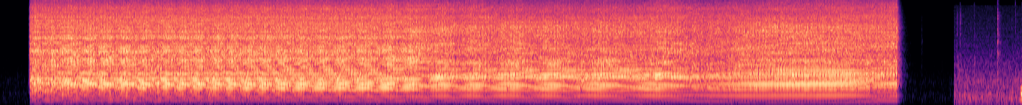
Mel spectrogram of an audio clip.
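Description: A CYMA Platinum airsoft AEG gearbox, frozen for a stress test and fitted with a Warhead motor, runs continuously for about fourteen seconds with a steady, loud whir. It then cuts off abruptly, leaving faint sounds after.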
